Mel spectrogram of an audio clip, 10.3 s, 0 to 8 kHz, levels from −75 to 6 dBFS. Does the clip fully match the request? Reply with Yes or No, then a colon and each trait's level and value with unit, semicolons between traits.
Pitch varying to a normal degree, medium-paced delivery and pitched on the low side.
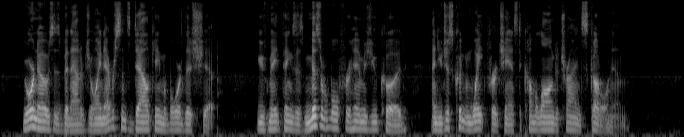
No: average, 3.2 semitones; fast, 235 wpm; low, 110 Hz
